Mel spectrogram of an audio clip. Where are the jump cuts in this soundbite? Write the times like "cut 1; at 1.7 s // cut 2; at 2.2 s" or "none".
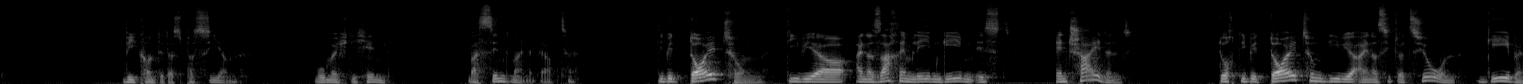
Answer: cut 1; at 3.1 s // cut 2; at 6.4 s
